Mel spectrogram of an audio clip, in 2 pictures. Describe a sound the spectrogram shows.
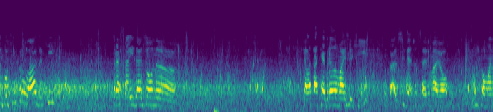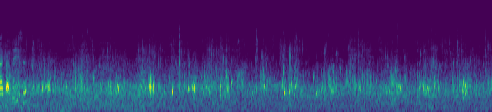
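Water splashes and sloshes as a swimmer's arm strokes through the sea.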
